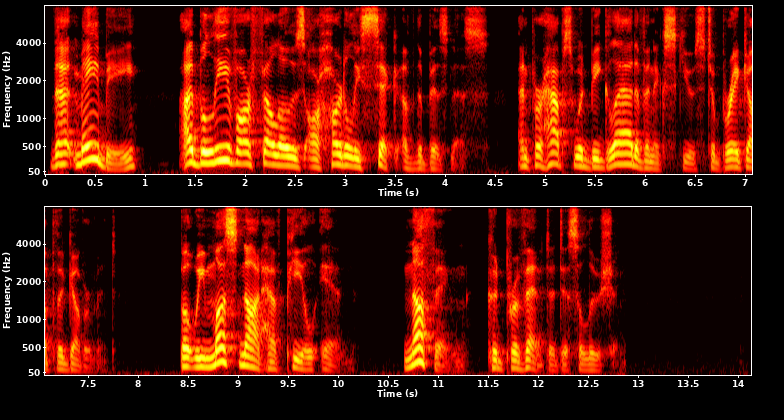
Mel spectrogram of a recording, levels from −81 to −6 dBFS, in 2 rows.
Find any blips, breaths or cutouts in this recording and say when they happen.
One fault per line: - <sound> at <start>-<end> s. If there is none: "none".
none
